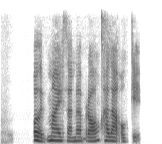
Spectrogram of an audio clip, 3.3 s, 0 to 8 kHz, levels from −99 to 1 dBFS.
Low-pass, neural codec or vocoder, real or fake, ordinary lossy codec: 7.2 kHz; codec, 16 kHz, 0.8 kbps, ZipCodec; fake; none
